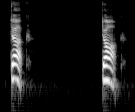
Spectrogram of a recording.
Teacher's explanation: when you say uh your tongue is right in the middle of your mouth where it is when you're relaxing and not talking when you say a your tongue is lower in your mouth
